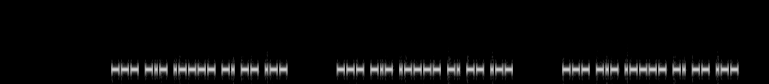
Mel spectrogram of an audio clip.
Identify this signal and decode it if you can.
Morse code, heard as a keyed tone, about 46 wpm, 700 Hz. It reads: OK1NMW OK1NMW OK1NMW
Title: DXCC-100 Call Signs - 6 Characters - Repeated 3x - 50wpm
